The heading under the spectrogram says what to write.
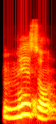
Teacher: Lekin mana shu S harfi ikkita unli o'rtasida kelsa, Z deb talaffuz qilinadi.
